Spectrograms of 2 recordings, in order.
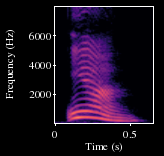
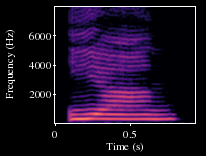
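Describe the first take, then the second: First: The pitch falls sharply from high. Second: The pitch stays high and level.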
